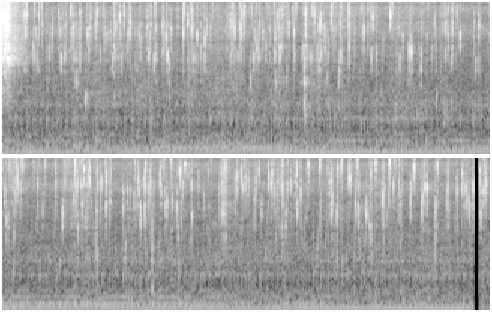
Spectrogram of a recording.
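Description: Thick eggplant curry gravy simmering in a pan, bubbling and popping with many small crackles over a steady low hum.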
